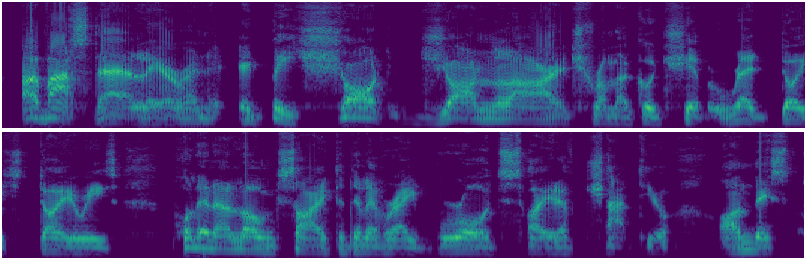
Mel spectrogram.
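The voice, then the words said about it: Pirate accent. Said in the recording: “Talk Like a Pirate Day”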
